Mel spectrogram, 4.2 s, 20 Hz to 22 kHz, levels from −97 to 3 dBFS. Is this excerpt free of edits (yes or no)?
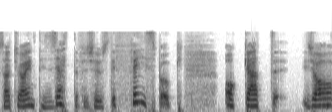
yes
